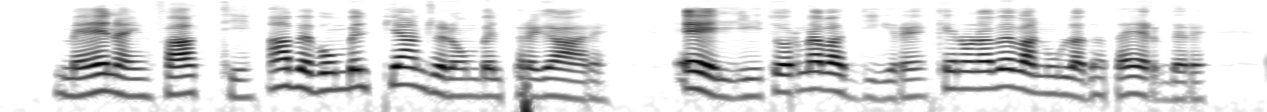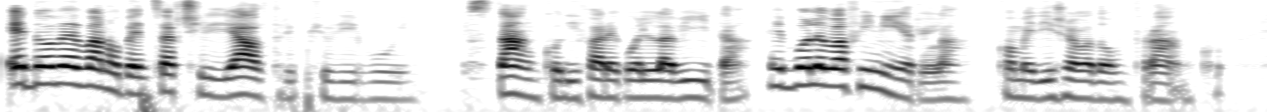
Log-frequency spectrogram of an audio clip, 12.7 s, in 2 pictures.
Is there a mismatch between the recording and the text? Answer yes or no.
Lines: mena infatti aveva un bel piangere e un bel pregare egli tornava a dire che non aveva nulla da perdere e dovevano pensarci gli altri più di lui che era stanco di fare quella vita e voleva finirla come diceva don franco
yes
